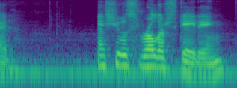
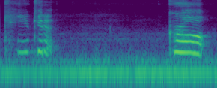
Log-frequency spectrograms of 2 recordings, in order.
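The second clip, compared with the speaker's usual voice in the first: imitating daughter; 10 semitones higher than usual. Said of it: "she's like".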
